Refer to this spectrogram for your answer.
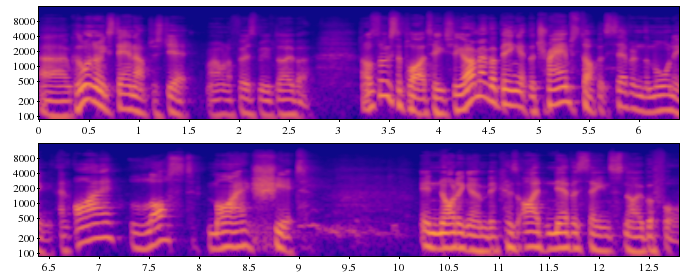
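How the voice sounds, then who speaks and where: A man speaks in an Australian accent at a medium pitch. His pace is moderate and his intonation lively. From Australia, Adelaide. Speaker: stand-up comedian. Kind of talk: stand-up. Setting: stage with audience.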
